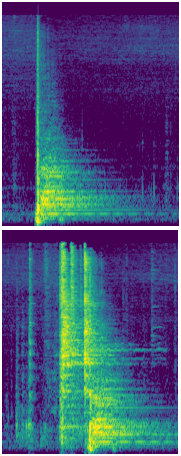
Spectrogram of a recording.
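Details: Water heater in a quiet room giving sharp, ringing pops, one then a quick pair a few seconds apart; cause unclear. Water heater popping.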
